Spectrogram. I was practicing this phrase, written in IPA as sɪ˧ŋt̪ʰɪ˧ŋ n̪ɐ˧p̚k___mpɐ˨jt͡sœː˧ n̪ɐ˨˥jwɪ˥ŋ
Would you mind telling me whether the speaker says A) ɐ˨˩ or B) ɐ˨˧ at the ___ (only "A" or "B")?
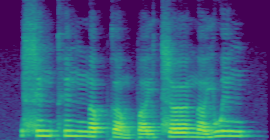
A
